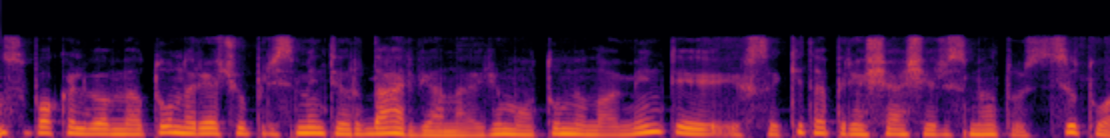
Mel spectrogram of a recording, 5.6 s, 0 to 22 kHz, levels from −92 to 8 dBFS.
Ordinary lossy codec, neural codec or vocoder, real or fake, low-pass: Opus, 32 kbps; none; real; 7.2 kHz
